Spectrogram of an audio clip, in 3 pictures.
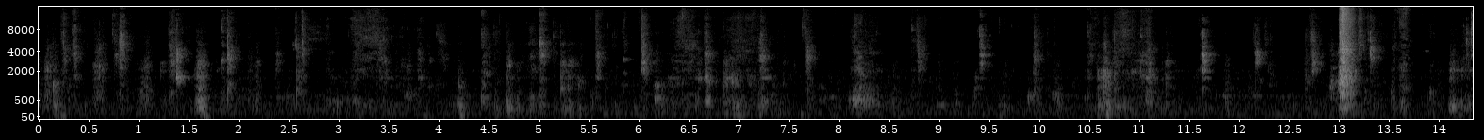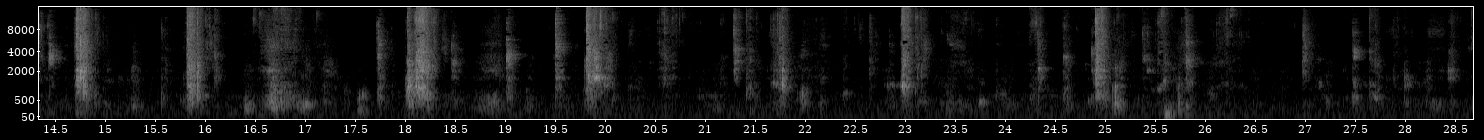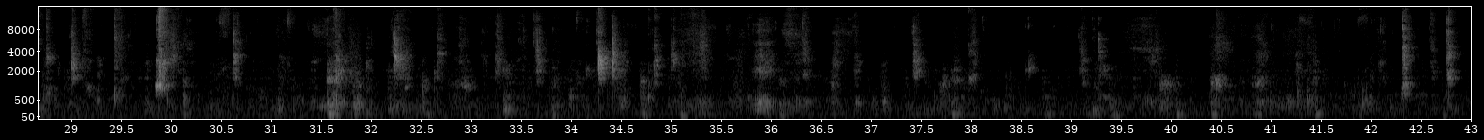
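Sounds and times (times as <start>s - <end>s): wet chewing and mouth smacking: 0.0s - 43.0s
crisp bites of papad: 15.7s - 16.7s, 17.8s - 18.5s.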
